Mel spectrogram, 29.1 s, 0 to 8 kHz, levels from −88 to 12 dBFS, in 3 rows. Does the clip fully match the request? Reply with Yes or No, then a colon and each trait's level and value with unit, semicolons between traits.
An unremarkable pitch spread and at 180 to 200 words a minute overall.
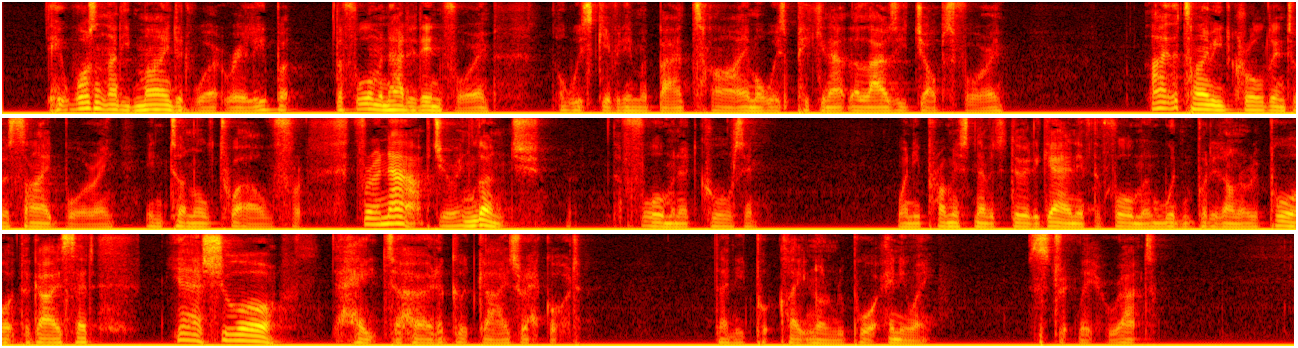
Yes: average, 3.8 semitones; average, 185 wpm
